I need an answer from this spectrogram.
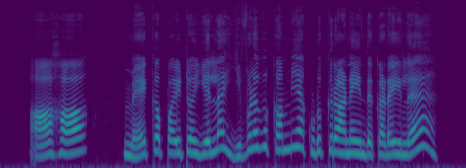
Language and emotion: Tamil, surprised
